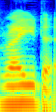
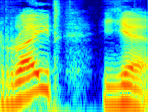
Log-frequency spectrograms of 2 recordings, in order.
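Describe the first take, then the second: First: The two words run together as one. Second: The two words are said separately.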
